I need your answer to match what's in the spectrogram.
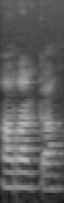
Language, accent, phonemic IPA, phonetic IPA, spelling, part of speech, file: Armenian, Eastern Armenian, /ɑrɑɾˈkɑ/, [ɑrɑɾkɑ́], առարկա, noun, Hy-առարկա.ogg
- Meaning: 1. object; thing 2. subject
